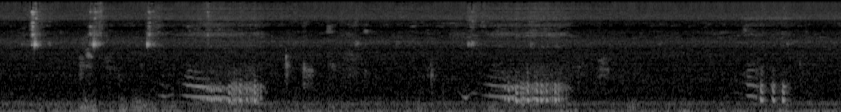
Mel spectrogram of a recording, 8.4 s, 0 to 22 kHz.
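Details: Male snoring while asleep: three slow, rough, buzzing breath sounds a few seconds apart, about 20 a minute, over quiet room noise.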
